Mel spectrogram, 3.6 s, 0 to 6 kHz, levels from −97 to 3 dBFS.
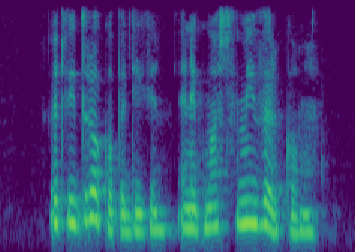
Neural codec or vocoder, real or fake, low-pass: vocoder, 44.1 kHz, 128 mel bands every 512 samples, BigVGAN v2; fake; 5.4 kHz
